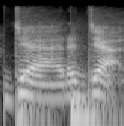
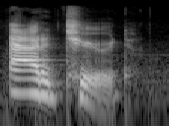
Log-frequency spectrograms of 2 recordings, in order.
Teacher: 3음절이에요. 그쵸? 모음 3개니까 강세는 맨 앞에 있어요.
